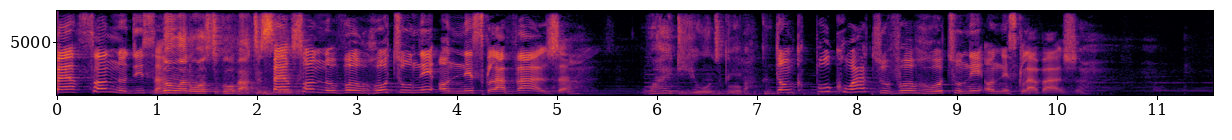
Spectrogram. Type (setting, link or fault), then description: setting, large echoing room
